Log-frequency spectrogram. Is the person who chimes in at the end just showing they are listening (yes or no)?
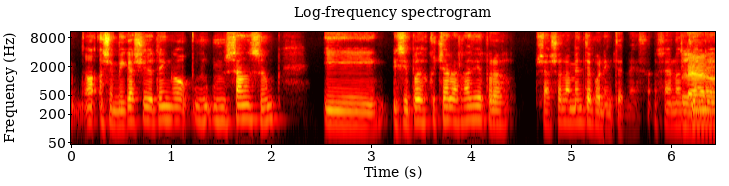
no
